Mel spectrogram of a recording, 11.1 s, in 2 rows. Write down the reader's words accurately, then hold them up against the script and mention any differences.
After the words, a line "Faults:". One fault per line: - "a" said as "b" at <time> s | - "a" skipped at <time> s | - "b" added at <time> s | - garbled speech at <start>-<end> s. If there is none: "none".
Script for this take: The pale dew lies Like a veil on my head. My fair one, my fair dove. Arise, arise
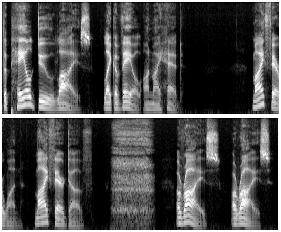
The pale dew lies Like a veil on my head. My fair one, my fair dove. Arise, arise
Faults:
none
